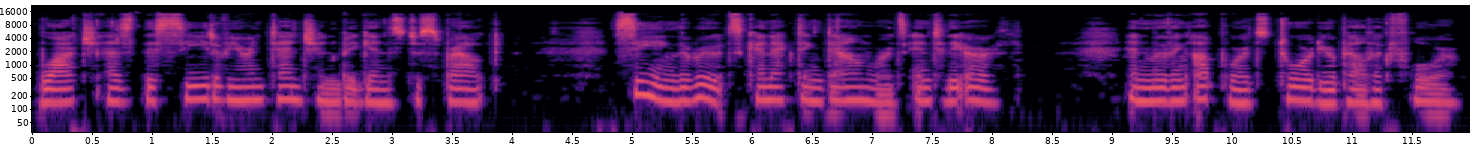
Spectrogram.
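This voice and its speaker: A meditation guide speaking gently and calmly, giving slow, measured instructions with long pauses. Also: medium pitch, gravelly.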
